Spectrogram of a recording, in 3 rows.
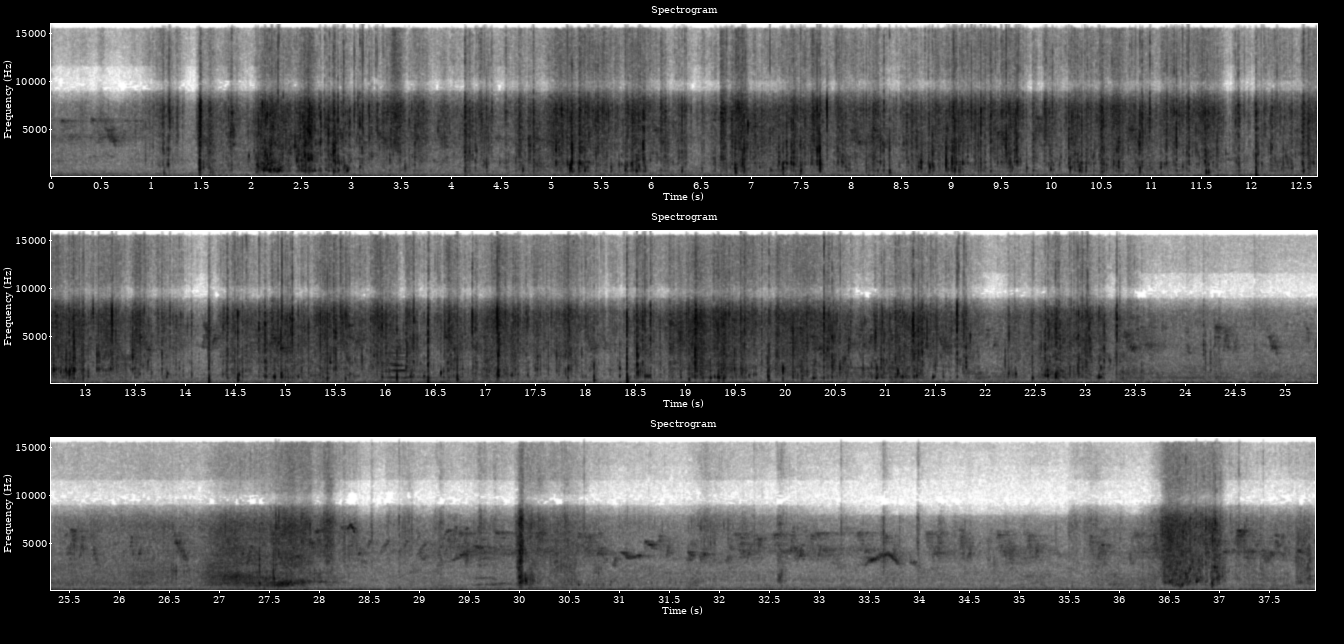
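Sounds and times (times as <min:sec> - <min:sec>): grit crackling: 0:01.0 - 0:24.5
wet paste squelching: 0:01.0 - 0:24.7, 0:36.3 - 0:37.9.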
